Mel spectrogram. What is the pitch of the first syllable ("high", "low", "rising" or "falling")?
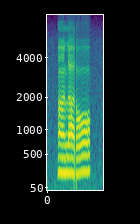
low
